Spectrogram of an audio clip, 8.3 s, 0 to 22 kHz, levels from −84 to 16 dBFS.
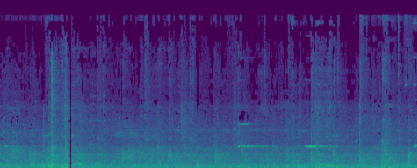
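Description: At 1.38 s the sound drops out and resumes at 1.42 s. This is a gap at a join of encoded pieces, lasting 42.5 ms. The audio was encoded in separate sections and then joined without trimming. The encoder's start-up delay and its padded final frame were both left in at the seam. The result is a brief hole of silence with smeared edges. Afterwards the sound carries on exactly where it left off.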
